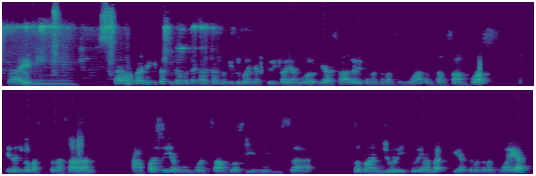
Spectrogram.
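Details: Adult woman speaking; normal voice.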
